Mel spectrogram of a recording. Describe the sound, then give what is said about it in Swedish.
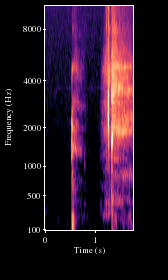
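A short coughing fit behind the speaker, from someone with lung problems: one sharp cough, a brief pause, then two quick rough coughs trailing into a raspy, breathy exhale. No one speaks. “Jag har en liten hostattack som pågår bakom mig här, därför mutar jag periodvis så är det med, eh, med lungproblematik.”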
